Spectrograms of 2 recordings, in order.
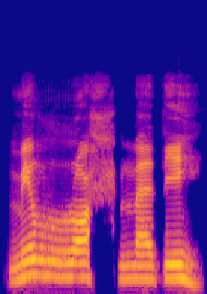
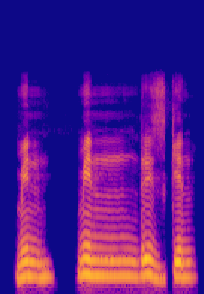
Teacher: Ingat tidak ada nun tapi langsung masuk ro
